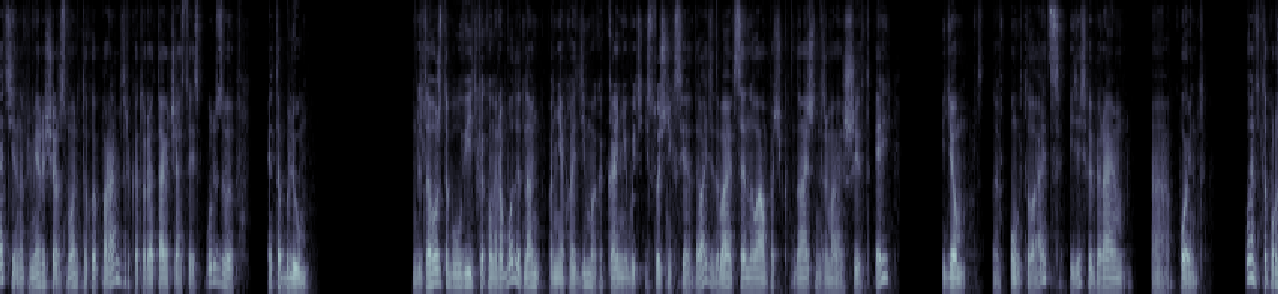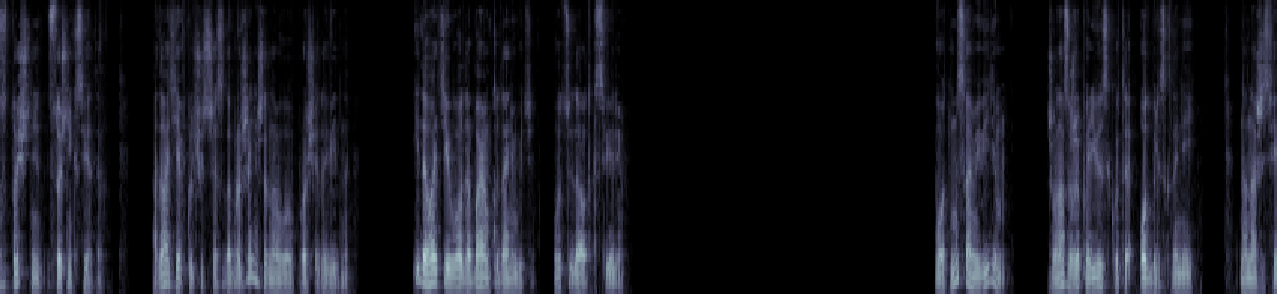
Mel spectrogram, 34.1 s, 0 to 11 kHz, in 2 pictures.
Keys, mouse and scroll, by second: 0.4 click, 2.1 middle click, 2.2 middle click, 2.2 scroll, 3.3-4.4 scroll, 4.6-5.0 scroll, 6.3-6.8 scroll, 7.5 scroll, 8.5-9.0 scroll down 2, 11.5 a, 13.1 click, 15.8 click, 17.8 middle click, 18.2 g, 18.4 z, 19.2 click, 20.2 click, 21.3 g, 21.5 z, 22.6 click, 23.1 7, 24.2 g, 25.9 click, 27.4 scroll, 28.3 click, 29.6 scroll, 30.6 click, 30.9-31.3 scroll, 32.5-33.0 scroll.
